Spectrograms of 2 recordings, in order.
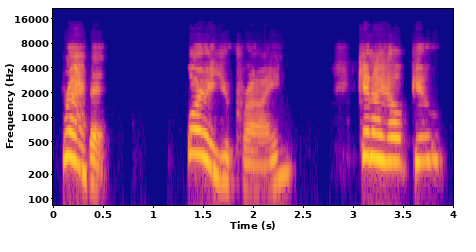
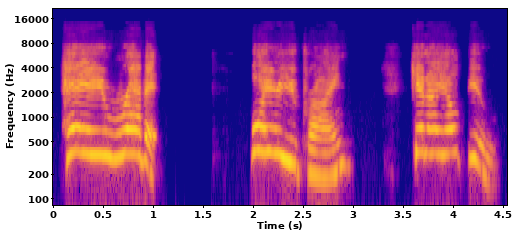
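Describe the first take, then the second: First: It is said at a quiet, normal volume. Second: It is said somewhat loudly, as a yell.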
